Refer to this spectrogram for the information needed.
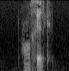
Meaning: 1. unintelligent, stupid 2. senseless, mindless
- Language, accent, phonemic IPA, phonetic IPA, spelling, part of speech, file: Armenian, Eastern Armenian, /ɑnˈχelkʰ/, [ɑnχélkʰ], անխելք, adjective, Hy-անխելք.ogg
